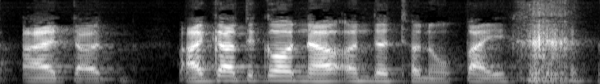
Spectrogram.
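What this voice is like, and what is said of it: Exaggerated put-on Indian accent. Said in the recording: “Mig from Bombay ... Offensive accent of the night ... such an offensive accent”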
